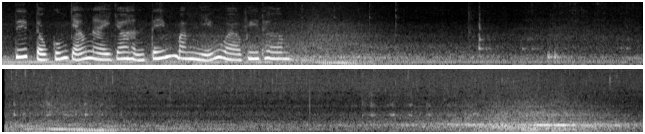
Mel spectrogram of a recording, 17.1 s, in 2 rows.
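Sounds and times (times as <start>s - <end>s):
shallots sizzling in oil: 8.6s - 17.0s.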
